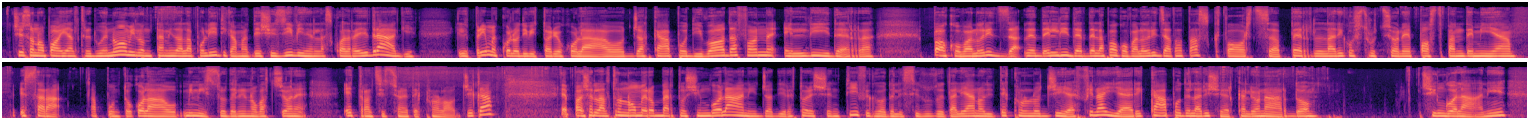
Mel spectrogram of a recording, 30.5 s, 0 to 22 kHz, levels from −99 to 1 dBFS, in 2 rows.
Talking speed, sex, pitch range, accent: 140 wpm, female, 165-195 Hz, native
